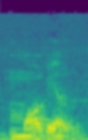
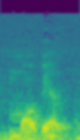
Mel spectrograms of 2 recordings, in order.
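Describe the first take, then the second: The two takes are said the same way.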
